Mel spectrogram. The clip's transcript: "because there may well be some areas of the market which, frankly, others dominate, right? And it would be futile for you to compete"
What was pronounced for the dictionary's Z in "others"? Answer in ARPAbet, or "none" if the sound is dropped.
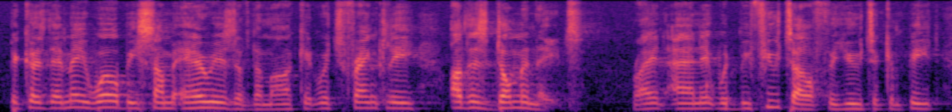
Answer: Z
